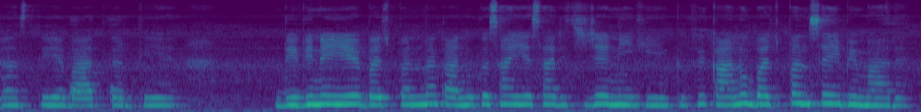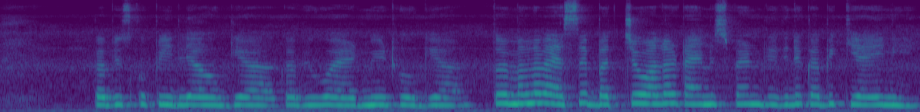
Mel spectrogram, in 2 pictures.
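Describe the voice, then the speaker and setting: A woman's voice: on the high side, mellow, slight background noise, rough recording. A woman with a Pahadi accent chatting to viewers in a casual home vlog, turning to coo at a baby. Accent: Pahadi Hindi. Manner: talks to viewers, then coos to a baby. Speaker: family vlogger. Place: home, indoors.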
